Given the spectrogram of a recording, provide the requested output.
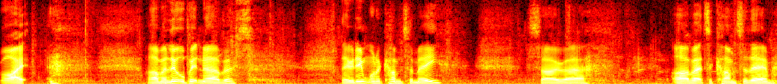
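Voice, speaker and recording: Vocal fry at a moderate pace, with fairly even intonation and long, frequent pauses. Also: man. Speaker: vegetable farmer and vlogger. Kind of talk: casual vlog. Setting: outdoors; in a car.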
